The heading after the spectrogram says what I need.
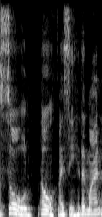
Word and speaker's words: Seoul: Seoul is pronounced kind of soul.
